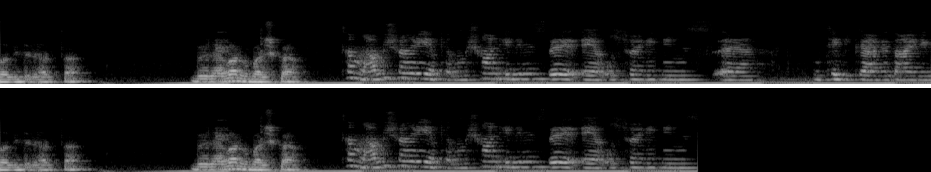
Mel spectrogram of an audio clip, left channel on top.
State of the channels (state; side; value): drops out; right; at 7.0 s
